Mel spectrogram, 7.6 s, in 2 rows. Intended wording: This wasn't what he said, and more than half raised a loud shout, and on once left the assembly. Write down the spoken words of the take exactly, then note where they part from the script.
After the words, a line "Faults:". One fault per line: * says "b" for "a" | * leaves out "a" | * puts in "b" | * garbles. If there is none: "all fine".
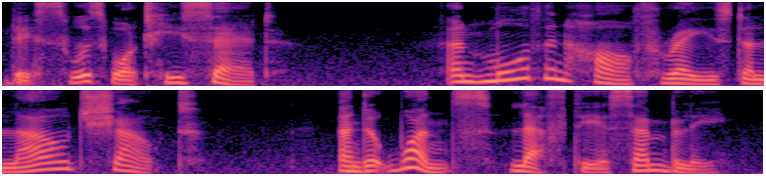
This was what he said, and more than half raised a loud shout, and at once left the assembly.
Faults:
* says "was" for "wasn't"
* says "at" for "on"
